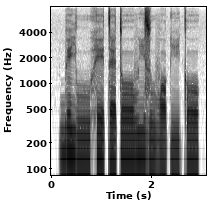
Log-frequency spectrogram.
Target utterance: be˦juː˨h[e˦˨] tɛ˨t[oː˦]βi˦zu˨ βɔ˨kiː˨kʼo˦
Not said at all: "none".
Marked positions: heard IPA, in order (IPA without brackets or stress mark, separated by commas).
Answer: e˦˨, oː˦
